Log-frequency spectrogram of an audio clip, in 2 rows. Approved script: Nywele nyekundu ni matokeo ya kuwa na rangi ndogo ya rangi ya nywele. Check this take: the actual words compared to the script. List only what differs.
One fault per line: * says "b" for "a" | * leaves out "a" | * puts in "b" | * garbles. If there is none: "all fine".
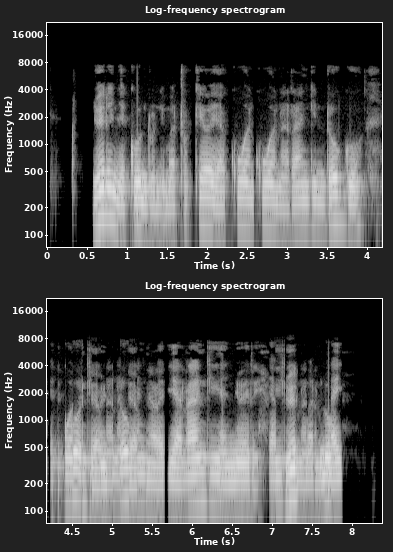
* puts in "kuwa"
* garbles
* garbles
